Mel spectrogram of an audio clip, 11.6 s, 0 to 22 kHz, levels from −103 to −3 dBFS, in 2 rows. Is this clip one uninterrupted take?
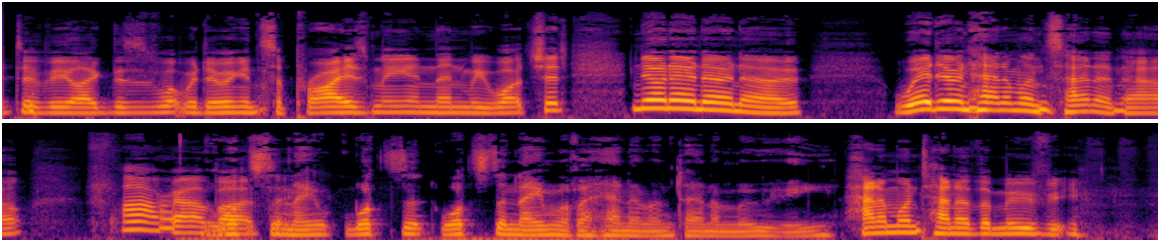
yes; 0 cuts

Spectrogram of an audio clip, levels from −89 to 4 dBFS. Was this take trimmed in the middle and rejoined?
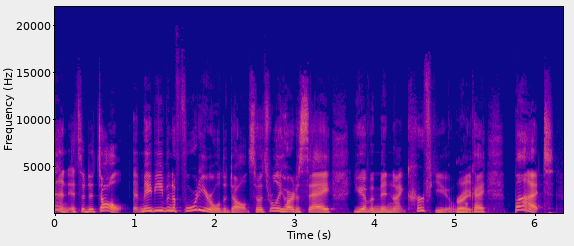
no; 0 cuts

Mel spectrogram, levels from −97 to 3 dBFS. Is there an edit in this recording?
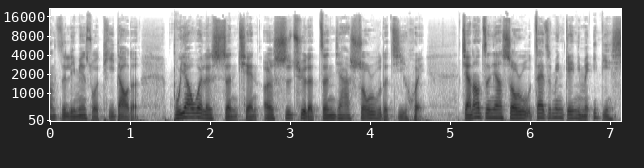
no; 0 cuts

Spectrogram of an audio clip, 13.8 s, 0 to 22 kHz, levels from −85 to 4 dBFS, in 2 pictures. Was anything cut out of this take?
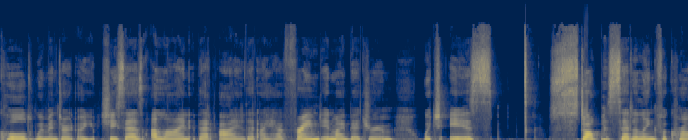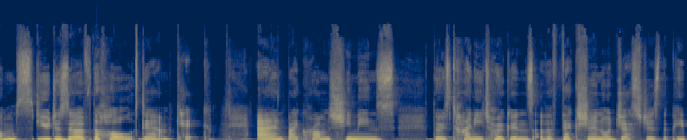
yes; 4 cuts; at 1.0 s, 2.4 s, 5.4 s, 7.2 s

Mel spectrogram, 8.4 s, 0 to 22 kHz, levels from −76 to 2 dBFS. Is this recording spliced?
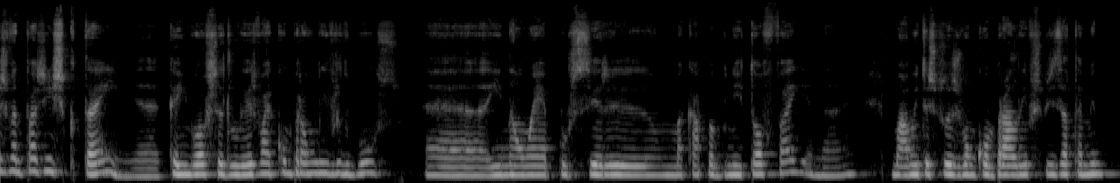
yes; 1 cut; at 3.1 s

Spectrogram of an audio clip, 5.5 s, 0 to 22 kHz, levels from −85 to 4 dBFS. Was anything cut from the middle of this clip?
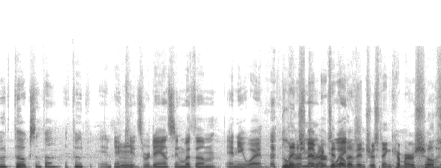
yes; 4 cuts; at 1.4 s, 2.7 s, 3.5 s, 4.3 s

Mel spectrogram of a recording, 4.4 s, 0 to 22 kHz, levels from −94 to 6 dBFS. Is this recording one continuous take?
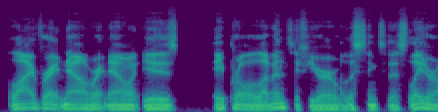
yes; 0 cuts

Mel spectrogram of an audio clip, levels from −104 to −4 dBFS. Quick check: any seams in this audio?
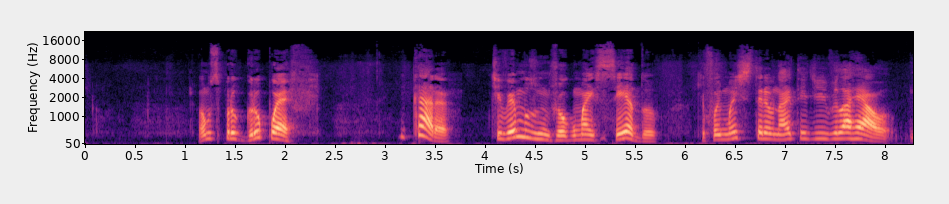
no; 0 cuts

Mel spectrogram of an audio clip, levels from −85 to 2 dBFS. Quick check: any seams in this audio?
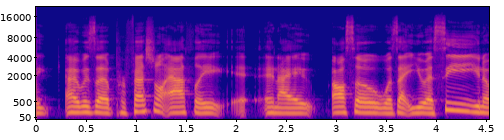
no; 0 cuts

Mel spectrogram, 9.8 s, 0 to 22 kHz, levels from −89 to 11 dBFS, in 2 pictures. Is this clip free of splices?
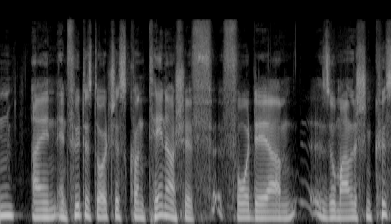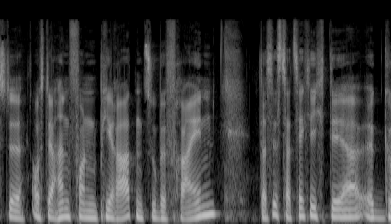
yes; 0 cuts

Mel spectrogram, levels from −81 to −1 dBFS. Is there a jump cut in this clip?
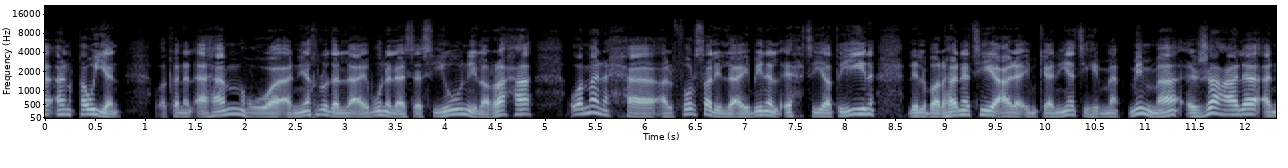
yes; 1 cut; at 10.8 s

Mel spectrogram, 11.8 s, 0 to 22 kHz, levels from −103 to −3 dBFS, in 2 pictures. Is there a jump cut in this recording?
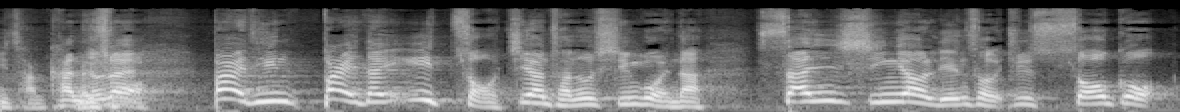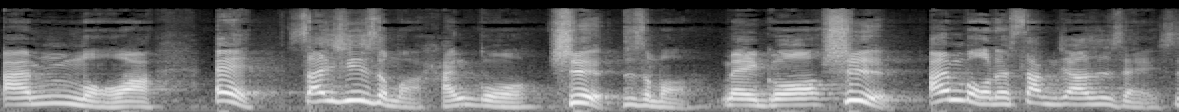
yes; 2 cuts; at 5.0 s, 9.0 s

